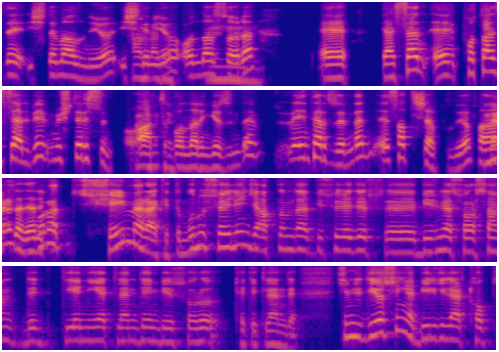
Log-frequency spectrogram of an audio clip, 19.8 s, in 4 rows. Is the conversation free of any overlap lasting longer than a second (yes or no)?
no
